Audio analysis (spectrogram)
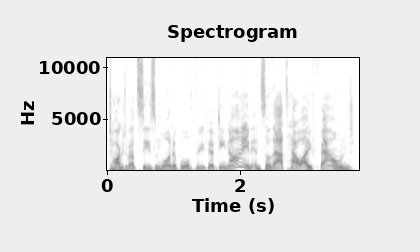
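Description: A woman's voice: fairly high pitch, moderate pace, no room sound, studio quality. A woman hosting a podcast in a casual, friendly chat, talking appreciatively to her guest. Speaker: podcast host.

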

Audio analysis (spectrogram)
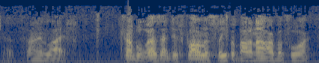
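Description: An actor playing a weary, nosy newspaper reporter with a sardonic, slangy manner in an old-time radio mystery. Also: male voice, on the low side, expressive, normal speed, close to an everyday voice. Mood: weary grumbling. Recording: muffled vintage radio recording.

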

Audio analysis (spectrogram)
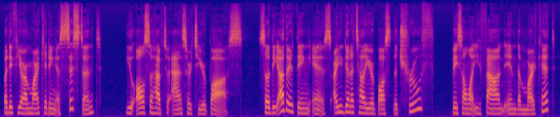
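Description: A woman's voice: low voice, animated, moderate pace, no echo, studio quality. A woman business owner, a podcast guest, explaining energetically with examples and asking "right?" often. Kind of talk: interview answers.

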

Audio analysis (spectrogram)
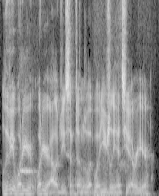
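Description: A young man with a slightly stuffy, lowish voice trades wry remarks on a podcast and laughs through his lines. A steady hiss is clearly heard under his recording. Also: rapid-fire. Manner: wry, laughs while talking. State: congested. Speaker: podcast co-host. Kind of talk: casual chat.

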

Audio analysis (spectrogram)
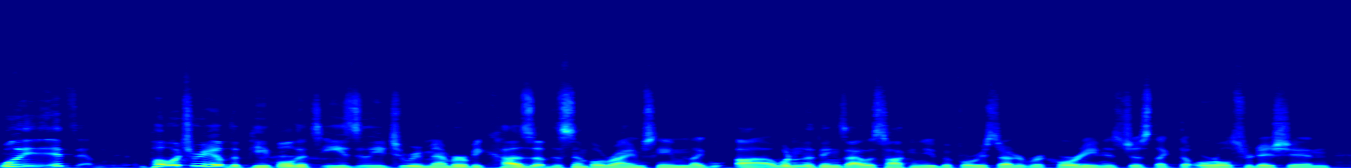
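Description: A man's voice: mid-range voice, quick pace, darkish tone, smooth. A man hosting a podcast, chatting casually and thinking aloud, at times reciting simple rhyming verse. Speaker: podcast host.

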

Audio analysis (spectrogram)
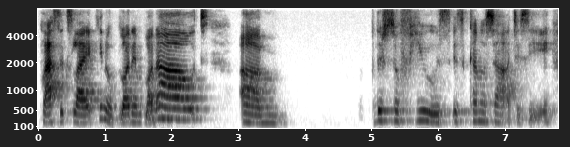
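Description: A woman who grew up in Venezuela, a filmmaker guest in a casual interview, talking in an animated way and laughing often. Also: mid-range voice, slow pace, gravelly. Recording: roomy echoey sound.

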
